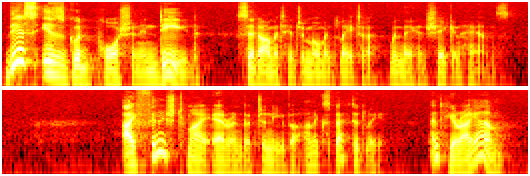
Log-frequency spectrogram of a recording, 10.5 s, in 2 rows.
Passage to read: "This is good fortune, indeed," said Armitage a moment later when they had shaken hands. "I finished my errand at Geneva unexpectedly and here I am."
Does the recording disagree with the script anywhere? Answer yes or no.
yes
